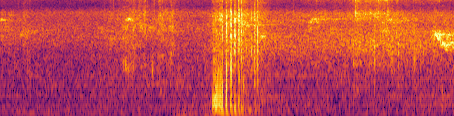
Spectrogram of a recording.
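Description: A single short thump about a second in.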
